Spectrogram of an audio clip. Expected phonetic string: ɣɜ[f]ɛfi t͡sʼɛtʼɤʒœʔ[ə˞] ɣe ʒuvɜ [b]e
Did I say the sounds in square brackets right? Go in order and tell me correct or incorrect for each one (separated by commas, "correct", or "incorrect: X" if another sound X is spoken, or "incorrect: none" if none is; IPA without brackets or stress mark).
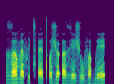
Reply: incorrect: v, incorrect: ɜ, correct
